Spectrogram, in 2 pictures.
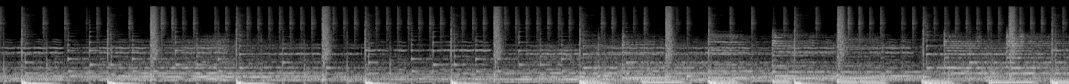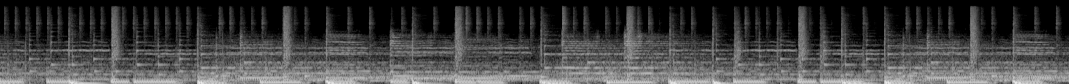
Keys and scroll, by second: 1.1 ctrl+e, 2.7 ctrl+e, 3.8 ctrl+e, 8.1 ctrl+e, 10.5 ctrl+e, 11.8 ctrl+e, 13.3 alt+z, 14.0 alt+z, 15.0 ctrl+r, 15.3 Escape, 15.8 ctrl+e, 16.9 ctrl+e, 17.9 ctrl+e, 19.3 ctrl+r, 19.6 Escape.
